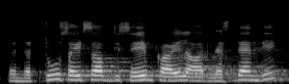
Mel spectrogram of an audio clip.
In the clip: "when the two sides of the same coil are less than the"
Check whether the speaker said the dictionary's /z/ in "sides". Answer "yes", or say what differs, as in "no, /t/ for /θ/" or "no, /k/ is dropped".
no, /s/ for /z/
